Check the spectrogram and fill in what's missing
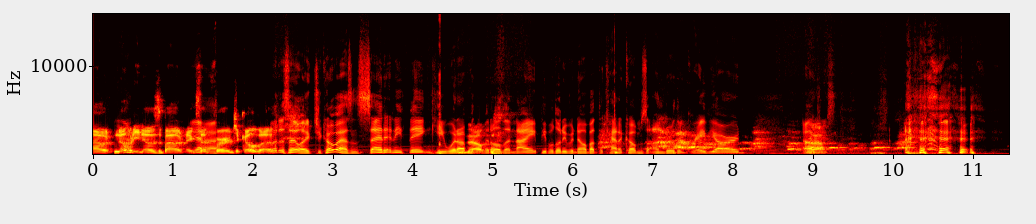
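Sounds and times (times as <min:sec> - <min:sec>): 
speech: 0:00.1 - 0:11.2
laughter: 0:04.8 - 0:05.4, 0:06.4 - 0:08.1, 0:08.8 - 0:11.4
dog barking: 0:06.3 - 0:10.4.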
